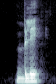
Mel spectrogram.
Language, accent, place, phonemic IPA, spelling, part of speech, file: French, France, Lyon, /ble/, blés, noun, LL-Q150 (fra)-blés.wav
- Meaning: plural of blé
